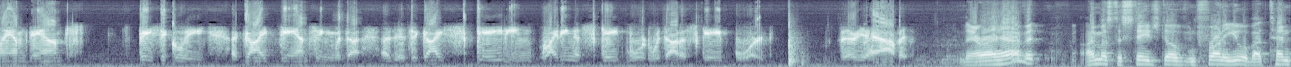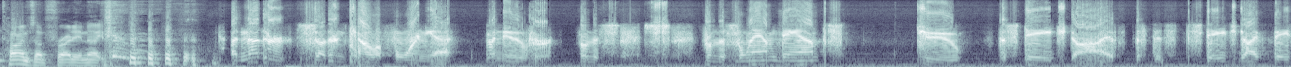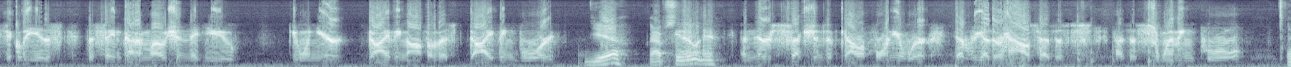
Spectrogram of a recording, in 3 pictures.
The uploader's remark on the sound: phone interview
